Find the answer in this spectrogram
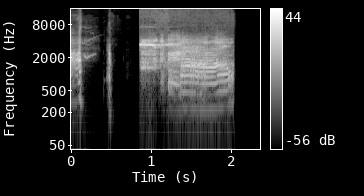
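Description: A man's voice laughing: a short breathy burst, then a drawn-out pitched vocal sound about a second long that cuts off abruptly.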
